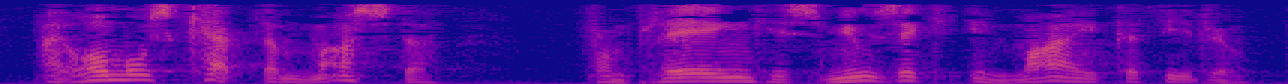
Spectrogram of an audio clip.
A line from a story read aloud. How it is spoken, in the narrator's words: said softly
